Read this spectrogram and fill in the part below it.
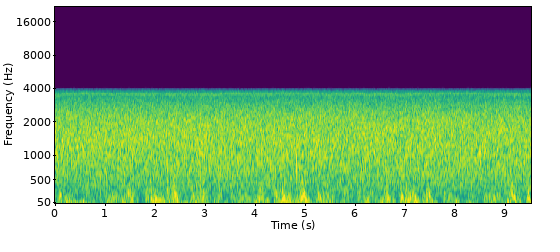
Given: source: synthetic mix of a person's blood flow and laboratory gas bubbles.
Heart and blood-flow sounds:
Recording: Doppler ultrasound of blood flow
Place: precordium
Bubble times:
2.78-3.14 s: bubbles
3.22-3.35 s: bubbles
From the record:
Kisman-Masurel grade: 212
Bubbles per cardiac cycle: several, 3 to 8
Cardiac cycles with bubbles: 1 to 10%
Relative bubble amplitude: moderate (0.250 to 0.450)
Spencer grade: 1 (occasional bubble signal discernible with the cardiac motion signal, with majority of cardiac periods free of bubbles)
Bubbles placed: anywhere in the cardiac cycle

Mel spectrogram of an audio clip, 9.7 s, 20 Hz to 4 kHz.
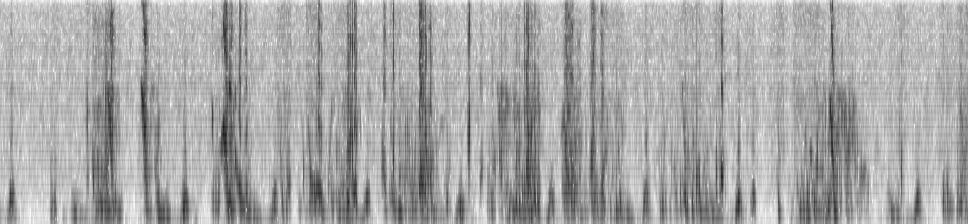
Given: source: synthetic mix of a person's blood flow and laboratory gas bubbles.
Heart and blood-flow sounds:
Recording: Doppler ultrasound of blood flow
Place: precordium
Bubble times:
0.48-0.58 s: bubbles
0.84-1.24 s: bubbles
1.39-1.63 s: bubbles
2.08-2.52 s: bubbles
2.77-2.92 s: bubbles
2.97-3.62 s: bubbles
3.81-4.52 s: bubbles
4.66-4.73 s: bubbles
4.79-4.84 s: bubbles
4.86-5.42 s: bubbles
5.59-6.25 s: bubbles
6.56-7.27 s: bubbles
7.49-7.58 s: bubbles
7.75-7.84 s: bubbles
7.93-8.69 s: bubbles
8.95-9.05 s: bubbles
9.40-9.69 s: bubbles
From the record:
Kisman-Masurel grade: 343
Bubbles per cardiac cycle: rolling drumbeat, 9 or more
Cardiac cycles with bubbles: 100%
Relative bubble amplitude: loud (0.450 to 0.775)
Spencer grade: 3 (all of the cardiac periods contain showers or single bubble signals, but not dominating or overriding the cardiac motion signals)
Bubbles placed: only in the low amplitude regions of the cardiac cycle

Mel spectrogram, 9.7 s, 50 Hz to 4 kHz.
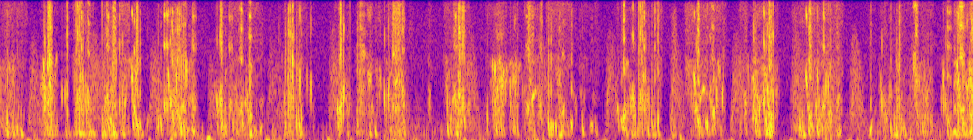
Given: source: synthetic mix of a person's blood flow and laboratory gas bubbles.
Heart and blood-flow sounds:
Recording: Doppler ultrasound of blood flow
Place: subclavian vein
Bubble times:
0.00-0.28 s: bubbles
0.39-0.99 s: bubbles
1.02-1.51 s: bubbles
1.55-2.02 s: bubbles
2.14-2.65 s: bubbles
2.81-3.15 s: bubbles
3.33-3.50 s: bubbles
3.54-4.08 s: bubbles
4.27-4.33 s: bubbles
4.43-4.72 s: bubbles
4.84-5.99 s: bubbles
6.13-6.63 s: bubbles
6.70-6.78 s: bubbles
6.84-7.26 s: bubbles
7.38-7.80 s: bubbles
7.92-8.44 s: bubbles
8.66-9.34 s: bubbles
9.39-9.74 s: bubbles
From the record:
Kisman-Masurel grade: 342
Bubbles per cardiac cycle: rolling drumbeat, 9 or more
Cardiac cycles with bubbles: 100%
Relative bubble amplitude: moderate (0.250 to 0.450)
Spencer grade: 3 (all of the cardiac periods contain showers or single bubble signals, but not dominating or overriding the cardiac motion signals)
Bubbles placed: anywhere in the cardiac cycle

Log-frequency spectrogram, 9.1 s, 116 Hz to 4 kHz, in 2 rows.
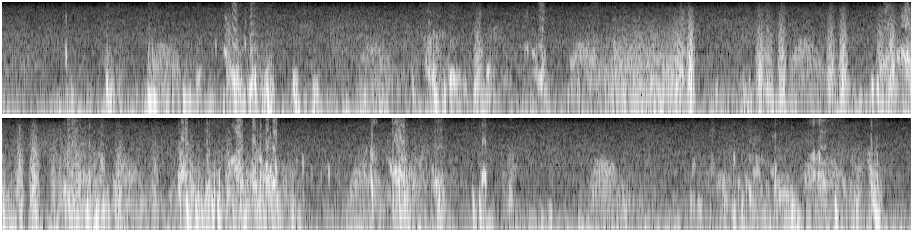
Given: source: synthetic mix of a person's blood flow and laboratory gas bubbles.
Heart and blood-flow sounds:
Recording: Doppler ultrasound of blood flow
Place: subclavian vein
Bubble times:
0.29-0.36 s: bubbles
0.50-0.63 s: bubbles
0.69-1.01 s: bubbles
1.06-1.39 s: bubbles
1.43-1.52 s: bubbles
2.03-2.56 s: bubbles
2.60-2.75 s: bubbles
2.94-3.00 s: bubbles
4.33-4.68 s: bubbles
4.83-5.21 s: bubbles
5.32-6.23 s: bubbles
6.33-7.01 s: bubbles
7.04-7.14 s: bubbles
7.63-7.71 s: bubbles
7.98-8.98 s: bubbles
From the record:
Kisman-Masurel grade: 332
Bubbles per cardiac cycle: rolling drumbeat, 9 or more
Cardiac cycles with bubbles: 50 to 99%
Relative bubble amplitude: moderate (0.250 to 0.450)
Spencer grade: 3 (all of the cardiac periods contain showers or single bubble signals, but not dominating or overriding the cardiac motion signals)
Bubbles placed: anywhere in the cardiac cycle

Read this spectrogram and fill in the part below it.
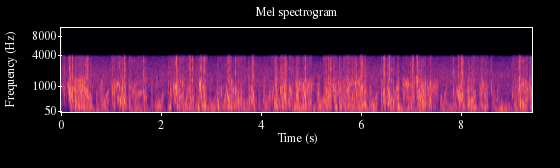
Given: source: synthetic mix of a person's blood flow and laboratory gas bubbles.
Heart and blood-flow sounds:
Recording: Doppler ultrasound of blood flow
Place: precordium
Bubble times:
0.00-0.65 s: bubbles
0.99-1.74 s: bubbles
2.11-2.94 s: bubbles
3.09-3.92 s: bubbles
4.19-5.07 s: bubbles
5.24-6.17 s: bubbles
6.39-7.57 s: bubbles
7.78-8.66 s: bubbles
9.01-9.44 s: bubbles
From the record:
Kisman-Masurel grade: 444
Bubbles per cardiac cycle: continuous sound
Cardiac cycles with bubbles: 100%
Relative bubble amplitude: maximal (0.775 to 0.999)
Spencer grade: 4 (maximum detectable bubble signal sounding continuously throughout systole and diastole of every cardiac period, and overriding the amplitude of the normal cardiac signals)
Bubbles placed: only in the low amplitude regions of the cardiac cycle

